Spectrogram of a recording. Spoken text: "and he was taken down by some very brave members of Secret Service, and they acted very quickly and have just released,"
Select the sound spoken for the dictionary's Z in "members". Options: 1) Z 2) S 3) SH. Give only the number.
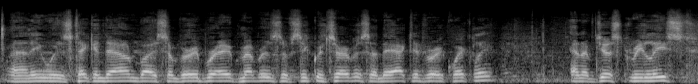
1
